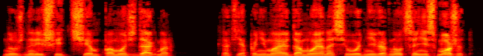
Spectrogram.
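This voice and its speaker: A man voicing a young man, a calm older brother who argues firmly and reasonably, in an audiobook. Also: fairly low pitch, a little fast, dry recording, clean studio sound, lightly acted. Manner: firm, reasoning.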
